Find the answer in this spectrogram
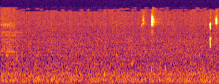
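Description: Near silence, with one faint computer-mouse click about one and a half seconds in.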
